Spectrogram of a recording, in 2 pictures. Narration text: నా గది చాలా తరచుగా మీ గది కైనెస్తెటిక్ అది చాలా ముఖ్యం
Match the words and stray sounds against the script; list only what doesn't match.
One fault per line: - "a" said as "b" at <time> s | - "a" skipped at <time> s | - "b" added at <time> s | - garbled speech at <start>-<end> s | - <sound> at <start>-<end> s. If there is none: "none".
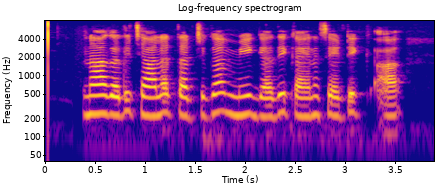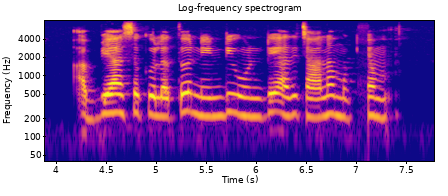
- "అభ్యాసకులతో నిండి ఉంటే" added at 4.2 s
- dropout at 7.0-7.1 s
